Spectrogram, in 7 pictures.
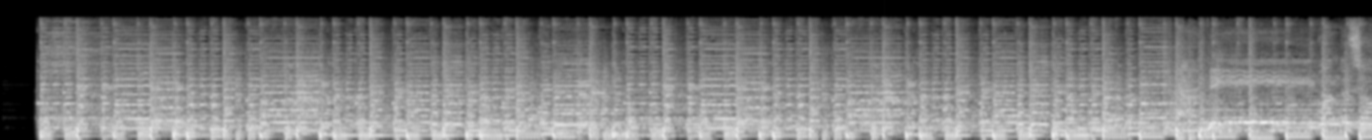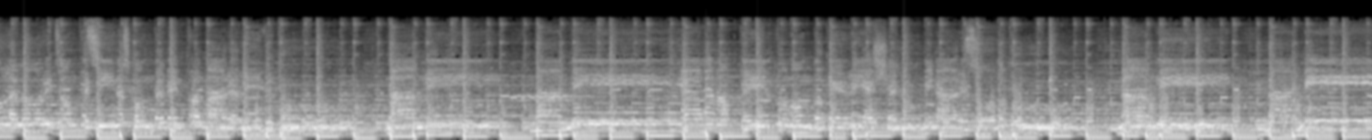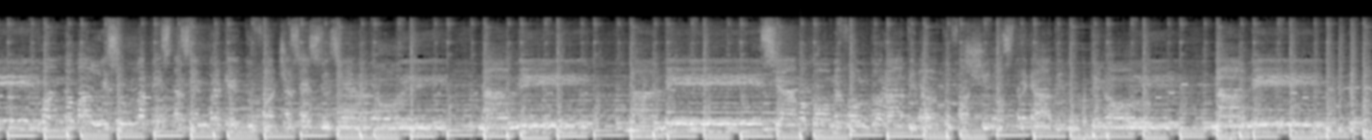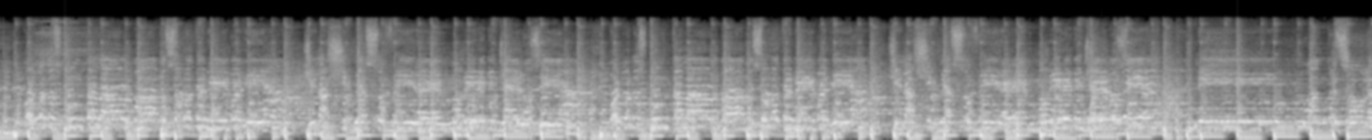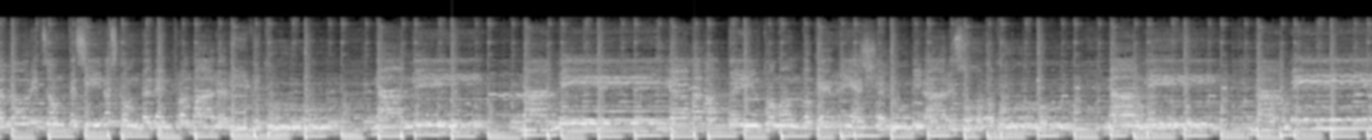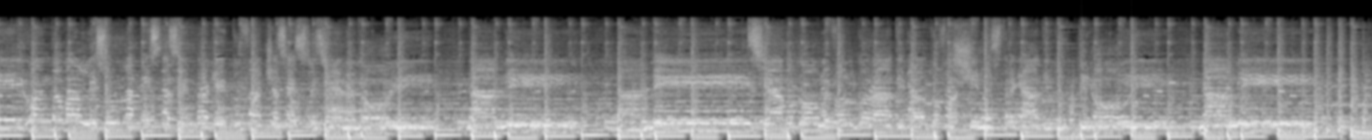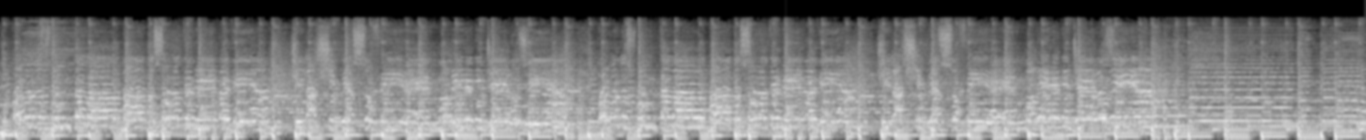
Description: Genere: Tarantella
